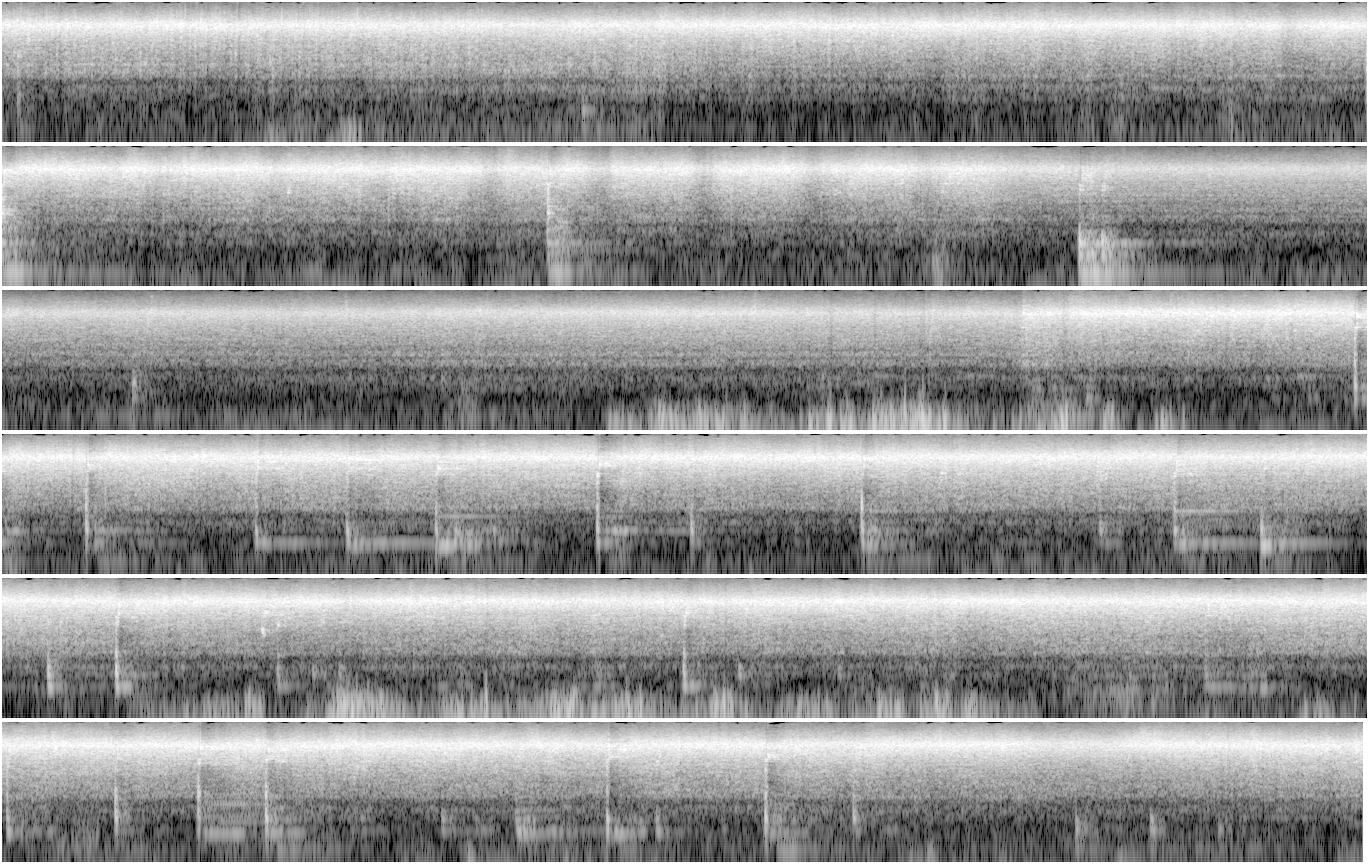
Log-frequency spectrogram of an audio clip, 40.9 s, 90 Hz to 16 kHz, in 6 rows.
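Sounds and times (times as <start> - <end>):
food sizzling in a wok: 0.0 - 40.9
spatula scraping a wok: 5.2 - 12.5, 18.8 - 40.9.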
